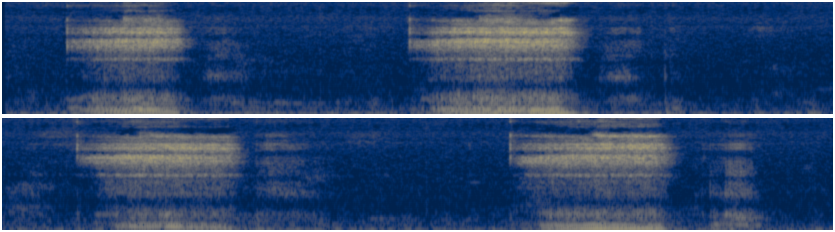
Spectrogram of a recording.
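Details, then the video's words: A Golden Retriever sleeping under a table, against a table leg or pillow, snores in low, rumbling breaths loud enough to be mistaken for a chainsaw, each under a second, about every two seconds. "Fluffy Golden Retriever Snoring Against Table Leg / Pillow"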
